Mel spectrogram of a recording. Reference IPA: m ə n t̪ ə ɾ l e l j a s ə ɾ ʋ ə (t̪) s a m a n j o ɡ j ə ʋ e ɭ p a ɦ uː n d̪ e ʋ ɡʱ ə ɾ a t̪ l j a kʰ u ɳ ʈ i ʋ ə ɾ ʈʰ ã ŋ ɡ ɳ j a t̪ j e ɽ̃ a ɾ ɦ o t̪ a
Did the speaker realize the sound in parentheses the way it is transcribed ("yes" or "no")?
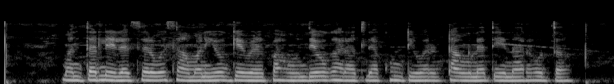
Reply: no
